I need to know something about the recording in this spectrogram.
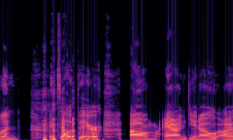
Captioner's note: laughing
